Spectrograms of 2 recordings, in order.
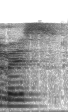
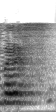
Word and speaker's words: Metz: Gare de Metz. Et oui, les sudistes, ça se prononce Metz et non Metz. On n'est pas des boches.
